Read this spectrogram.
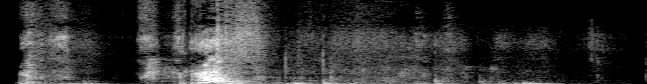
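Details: Angry bulldog mixing a low rumbling growl with one sudden loud bark in the middle, the growl continuing raggedly after it.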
